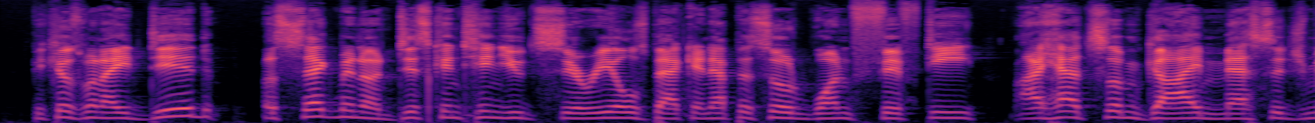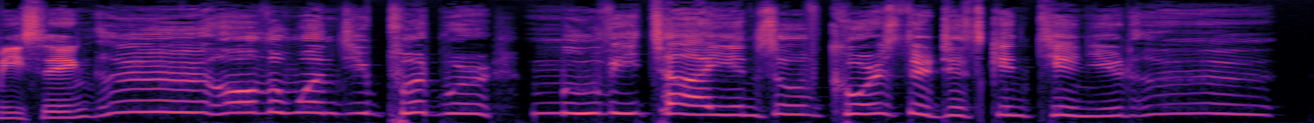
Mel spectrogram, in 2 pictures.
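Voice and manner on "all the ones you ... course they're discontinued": very high, sneering, mocking critic voice. Retelling a message from a guy about discontinued cereals: mocking imitation of a commenter. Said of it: "That's my imitation of that idiot".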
